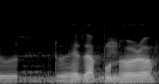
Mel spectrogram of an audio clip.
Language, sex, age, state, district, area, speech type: Assamese, male, 18-30, Assam, Dhemaji, rural, spontaneous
